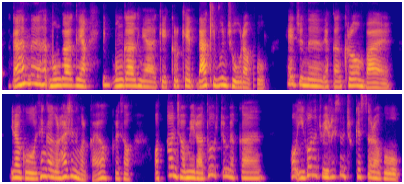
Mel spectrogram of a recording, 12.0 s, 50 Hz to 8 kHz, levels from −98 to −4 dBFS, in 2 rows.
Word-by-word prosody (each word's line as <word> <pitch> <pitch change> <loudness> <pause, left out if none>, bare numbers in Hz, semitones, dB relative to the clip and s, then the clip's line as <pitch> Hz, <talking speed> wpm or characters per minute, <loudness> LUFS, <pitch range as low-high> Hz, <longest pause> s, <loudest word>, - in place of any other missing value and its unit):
하는 255 +1 +4
뭔가 215 +1 +5
그냥 195 -3 +2 0.2
입 230 0 -4
뭔가 205 +1 +3
그냥 190 -3 0 0.2
그렇게 190 0 -1
'나 - - +7
기분 220 0 +2
좋으라고 160 -9 -3 0.3
해 255 -1 -1
주는 205 -5 +1
약간 175 0 -5
그런 210 -2 +1
말'이라고 180 +5 0
생각을 235 -5 0
하시는 240 -3 +2
걸까요? 195 +6 -4
그래서 175 -3 -8 0.3
어떤 195 +9 -3
점이라도 210 +5 +1
좀 255 -2 -6
약간 200 -1 -3 0.4
어 255 +1 -5
"이거는 275 +7 -2
좀 245 -2 -2
이랬으면 235 +4 -2
좋겠어."라고 190 -8 -3
205 Hz, 335 characters per minute, -26 LUFS, 190-230 Hz, 0.4 s, 나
